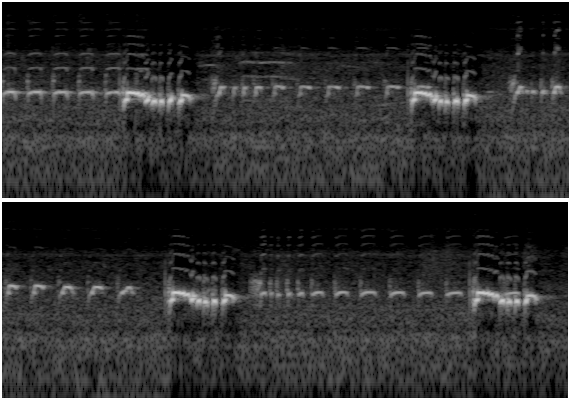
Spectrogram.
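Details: Local zebra dove calling to draw fast responses from other doves; four loud trilled, dipping coo phrases about three seconds apart, each followed by a quick series of short repeated notes.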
